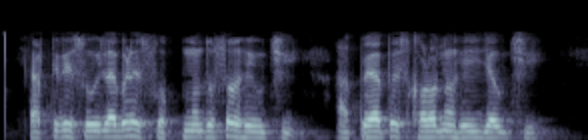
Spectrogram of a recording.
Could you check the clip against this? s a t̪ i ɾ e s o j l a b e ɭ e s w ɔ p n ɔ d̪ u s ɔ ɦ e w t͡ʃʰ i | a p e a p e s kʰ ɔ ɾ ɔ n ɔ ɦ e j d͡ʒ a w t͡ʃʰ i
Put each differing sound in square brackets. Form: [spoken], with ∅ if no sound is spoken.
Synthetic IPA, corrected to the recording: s a t̪ i ɾ e s o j l a b e ɭ e s w ɔ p n ɔ d̪ [o] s ɔ ɦ e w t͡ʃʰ i | a p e a p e s kʰ ɔ [ɭ] ɔ n ɔ ɦ e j d͡ʒ a w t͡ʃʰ i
